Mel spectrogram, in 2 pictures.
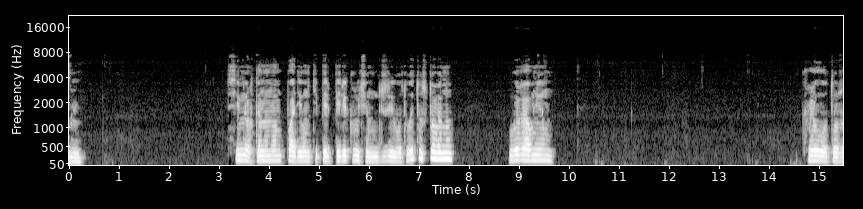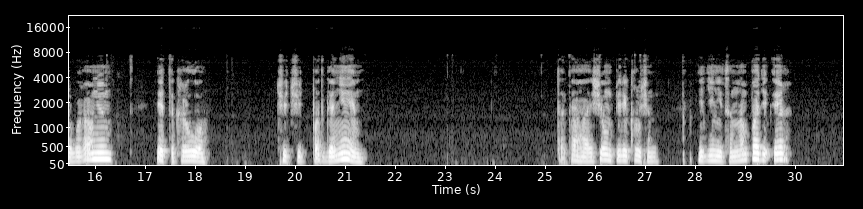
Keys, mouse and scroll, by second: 0.6 click, 3.4 KP_7, 4.1-5.4 scroll down 1, 6.0 g, 10.6 middle click, 10.7 middle click, 13.4 click, 14.4 g, 18.5 click, 19.7 g, 23.7 scroll up 1, 24.0 middle click, 25.5 middle click, 26.7 click, 27.6 KP_1, 29.2 r.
